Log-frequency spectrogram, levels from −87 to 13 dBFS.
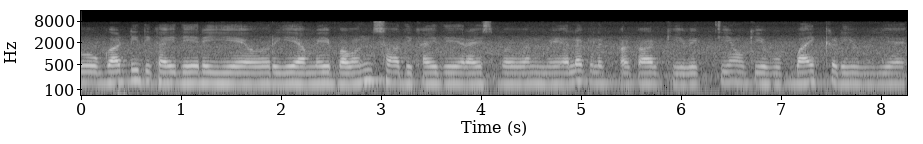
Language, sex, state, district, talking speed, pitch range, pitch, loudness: Hindi, male, Rajasthan, Bikaner, 210 wpm, 145-155 Hz, 150 Hz, -16 LUFS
